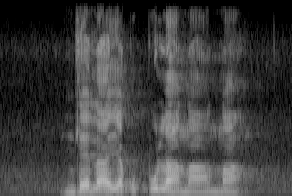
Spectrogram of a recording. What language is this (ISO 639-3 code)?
tso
